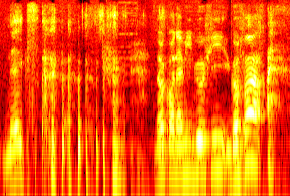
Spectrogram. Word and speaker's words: Goffin: Si, c'est Goffin. Ah c'est Goffin, c'est sûr. Ouais. Ça se prononce à la française alors. À la belge.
